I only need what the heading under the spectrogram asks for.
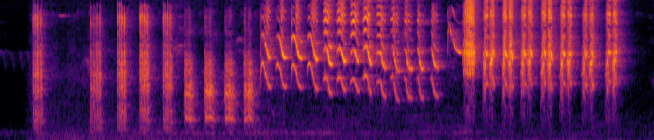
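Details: Javan myna singing, a lure and tutor recording for mynas. A long series of sharp rasping notes, then a rapid descending string of looping whistles, ending in loud harsh chatter.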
